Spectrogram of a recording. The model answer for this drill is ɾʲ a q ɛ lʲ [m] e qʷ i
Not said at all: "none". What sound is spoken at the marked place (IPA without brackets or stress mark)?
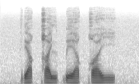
ɓ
